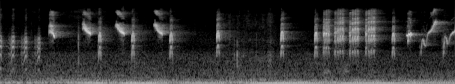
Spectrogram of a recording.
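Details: Caged Long-tailed Shrike, a 2016 national champion, performing in 'satu titik' style: quick high downslurred whistles and short ticking notes, then a dense burst of scratchy chatter, over a low background hum.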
